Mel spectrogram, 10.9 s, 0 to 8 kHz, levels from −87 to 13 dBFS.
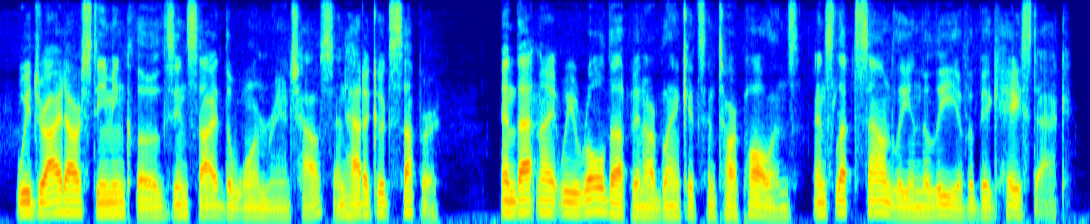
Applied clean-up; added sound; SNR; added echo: neural mask model Resemble Enhance denoiser.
